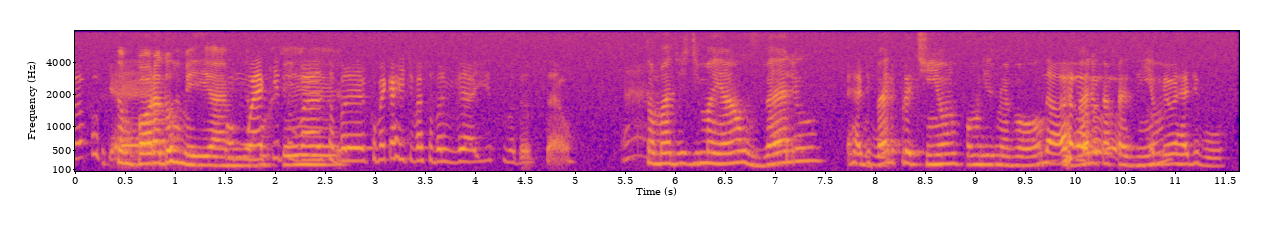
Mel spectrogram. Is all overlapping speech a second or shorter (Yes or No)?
No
